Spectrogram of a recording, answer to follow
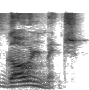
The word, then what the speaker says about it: government: So it is R is not pronounced. It's government.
